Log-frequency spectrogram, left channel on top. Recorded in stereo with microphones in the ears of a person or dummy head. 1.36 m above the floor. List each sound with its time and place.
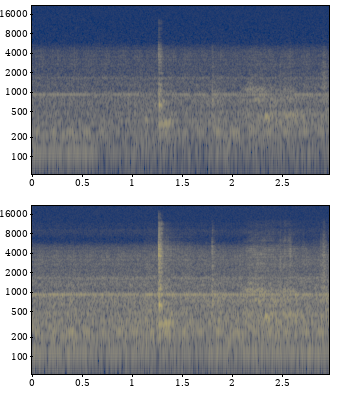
1.1 s keys jangling: 65° right (ahead or behind); by 3.0 s 85° right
